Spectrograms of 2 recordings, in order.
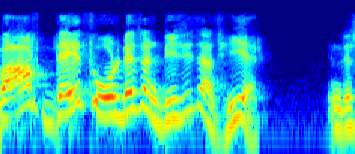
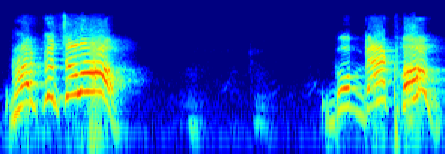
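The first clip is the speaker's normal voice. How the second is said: emphatic command; 12 semitones higher, 6 dB louder than usual. Retold or imitated. Guru's command, Hindi then English.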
